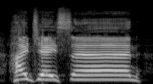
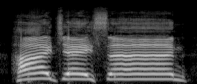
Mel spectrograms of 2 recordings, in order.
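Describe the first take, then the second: First: Said in the usual way. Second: Slow, drawn-out mocking hello; mock sweet greeting. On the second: Shown as a demonstration. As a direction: greet him with fake sweetness, very slowly. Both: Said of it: "And I gotta tell you".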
